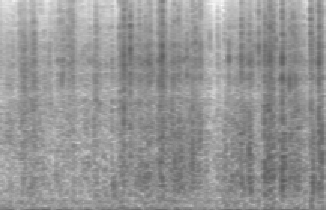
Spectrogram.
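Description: A hot vinyl mesh stencil is peeled away, a faint close crinkling and tearing with a few quick rustling bursts.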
